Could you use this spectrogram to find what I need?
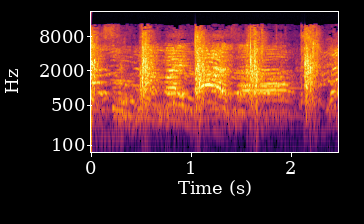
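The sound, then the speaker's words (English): Sudanese children at the Meche refugee camp in eastern Chad sing boisterously in chorus, loud group voices rising in repeated bursts of shouted, chant-like phrases. “The boisterous singing of Sudanese children living at the Meche refugee camp in eastern Chad belies the horrors of war that they witnessed in the Darfur region.”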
